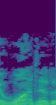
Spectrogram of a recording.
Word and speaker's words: wanted: I wanted a beer. Wanted. – Вы вспомнили, что здесь ed произносится как два звука.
